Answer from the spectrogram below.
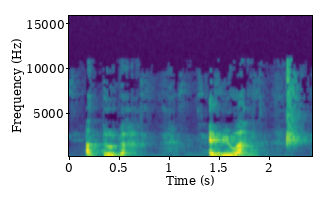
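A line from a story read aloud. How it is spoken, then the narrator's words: Firm yet trembling. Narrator (Vietnamese): Y kiên định mà run rẩy nói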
